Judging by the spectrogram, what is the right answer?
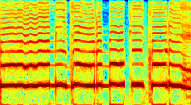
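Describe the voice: Over faint music in the background, a woman does a cartoonish character voice at an extremely high pitch, fairly bright in tone, slow in pace and monotone with flat intonation.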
